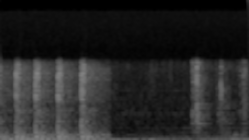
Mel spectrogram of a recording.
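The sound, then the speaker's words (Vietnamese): Heavy pounding on a door by ghosts: a quick run of four loud, dull thuds, a short pause, then a few more blows in the same rapid rhythm, over a constant low rumble. “Ở bên ngoài, tiếng đám cô hồn dã quỷ đập cửa thình thình,”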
